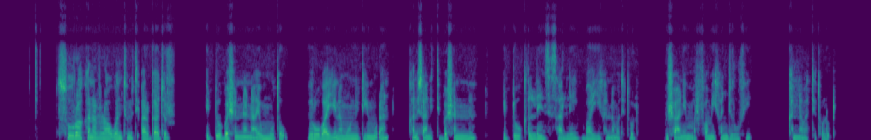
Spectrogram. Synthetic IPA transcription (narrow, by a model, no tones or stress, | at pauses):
suːɾaːkʰɐnɐrːaːwɐnt̪ɪnʊt̪ɪʔɐɾɡaːd͡ʒɪrɐ | ʔɪd̪ːo̞ːbɐʃɐnːɐna̰ːjʊmːoːt̪ɐʔʊ | jɛɾo̞ːbaːjʔḛːnɐmo̞ːnːɪd̪eːmuːᶑaːn | kʰɐ̰nɪsa̰ːnɪt̪ːɪbɐʃɐnːɛn | ʔɪd̪ːo̞ːkʼɐlːe̞ːnsɪ̥sa̰ːlːe̞ːbaːjʔeːkʰɐnːɐmɐt̪ːɪ̥t̪ʰɔlʊ | bɪʃa̰ːniːmɐɾfɐmiːkʰɐnd͡ʒɪɾuːfɪ | kʰɐnːɐ̰mɐt̪ːɪt̪ʰɔlʊᶑɐ̥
